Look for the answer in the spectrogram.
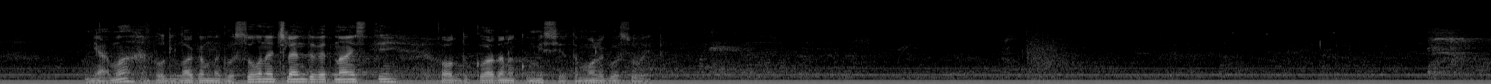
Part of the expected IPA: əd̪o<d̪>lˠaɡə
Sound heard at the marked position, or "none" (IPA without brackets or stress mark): d̪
